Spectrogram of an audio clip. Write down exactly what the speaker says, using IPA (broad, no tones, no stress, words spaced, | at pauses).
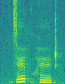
d͡zæfɔ̤ hæɖ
